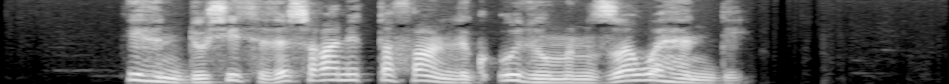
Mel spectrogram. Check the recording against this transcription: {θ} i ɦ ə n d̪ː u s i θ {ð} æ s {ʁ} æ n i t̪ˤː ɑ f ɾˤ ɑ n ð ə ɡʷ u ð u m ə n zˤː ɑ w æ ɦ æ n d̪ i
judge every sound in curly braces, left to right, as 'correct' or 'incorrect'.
correct, correct, correct

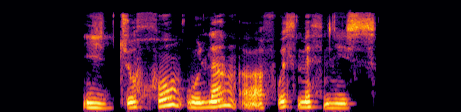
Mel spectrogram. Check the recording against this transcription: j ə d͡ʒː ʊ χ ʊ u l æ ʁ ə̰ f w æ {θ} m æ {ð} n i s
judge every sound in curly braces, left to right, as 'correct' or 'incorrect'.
correct, incorrect: θ

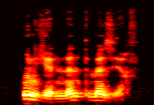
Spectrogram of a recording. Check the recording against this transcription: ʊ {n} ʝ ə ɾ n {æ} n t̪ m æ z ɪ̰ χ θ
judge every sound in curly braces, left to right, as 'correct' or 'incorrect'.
correct, correct

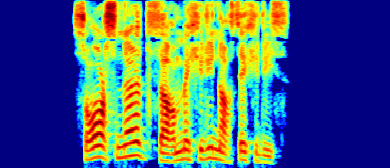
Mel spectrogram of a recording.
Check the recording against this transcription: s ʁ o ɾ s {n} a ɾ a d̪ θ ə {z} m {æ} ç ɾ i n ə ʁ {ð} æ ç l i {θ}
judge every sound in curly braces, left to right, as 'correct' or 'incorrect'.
correct, incorrect: ʁ, correct, incorrect: θ, correct

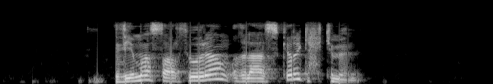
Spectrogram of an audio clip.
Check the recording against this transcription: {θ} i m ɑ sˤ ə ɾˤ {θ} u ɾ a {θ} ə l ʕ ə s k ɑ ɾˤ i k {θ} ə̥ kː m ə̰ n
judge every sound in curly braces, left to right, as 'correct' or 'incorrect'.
incorrect: ð, correct, incorrect: ð, incorrect: ħ

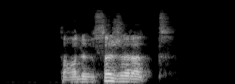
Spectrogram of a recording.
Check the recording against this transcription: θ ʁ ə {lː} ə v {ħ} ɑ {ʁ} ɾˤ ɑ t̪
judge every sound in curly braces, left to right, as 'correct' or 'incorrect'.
incorrect: l, incorrect: θ, incorrect: ʒ

